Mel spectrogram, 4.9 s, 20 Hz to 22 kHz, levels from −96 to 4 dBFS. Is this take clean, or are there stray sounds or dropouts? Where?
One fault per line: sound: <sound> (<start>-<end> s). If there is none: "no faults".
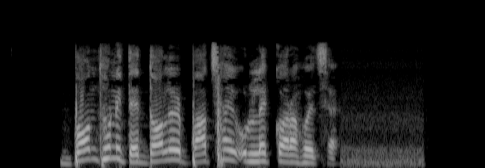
no faults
